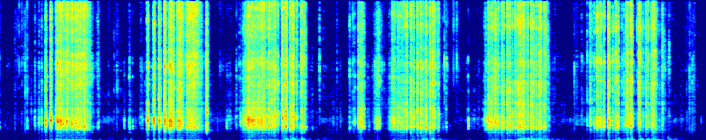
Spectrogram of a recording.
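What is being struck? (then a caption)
Pressed-powder bath bomb scraped with a blade. A palm-sized solid yellow-pink ball of pressed powder, a bath bomb held in the hand, is scraped with a utility-knife blade in a series of separate strokes. Each stroke gives a dry, bright, gritty scraping rasp with short pauses between, and crumbly, gritty shavings come off the ball.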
